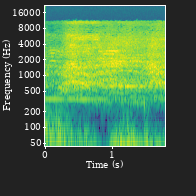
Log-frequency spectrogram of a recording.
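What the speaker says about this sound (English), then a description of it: "A lot of people are booing Bobby" Virtual arena crowd in WWE 2K18 booing wrestler Bobby Roode, a dense, loud roar of jeers and shouting that swells briefly near the middle.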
